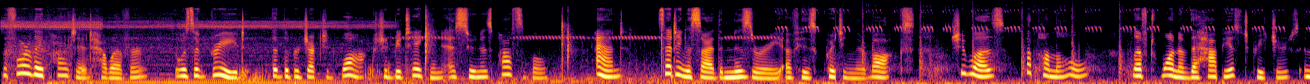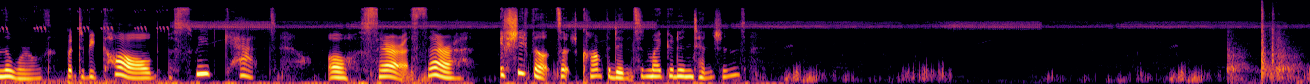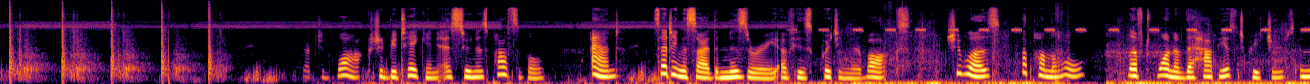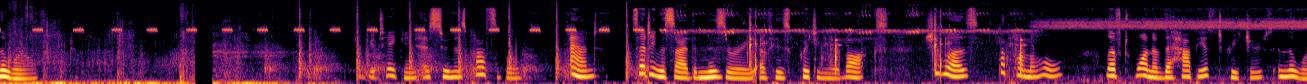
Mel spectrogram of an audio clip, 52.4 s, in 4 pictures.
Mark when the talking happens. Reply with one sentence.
The talking can be heard from 0.0 to 20.6 s, from 29.2 to 39.7 s and from 42.9 to 52.3 s.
